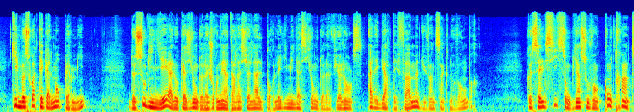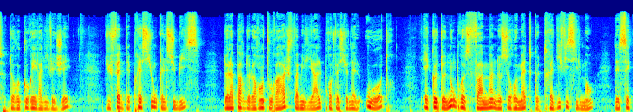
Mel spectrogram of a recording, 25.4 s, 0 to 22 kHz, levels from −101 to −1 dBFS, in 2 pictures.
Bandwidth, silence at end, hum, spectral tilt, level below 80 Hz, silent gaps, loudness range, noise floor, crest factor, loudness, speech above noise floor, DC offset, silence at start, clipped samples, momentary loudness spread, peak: 15.5 kHz; 0.05 s; none; -5 dB/octave; -40 dBFS; none; 6 LU; -55 dBFS; 18 dB; -19 LUFS; 37 dB; under 0.1%; 0.25 s; under 0.1%; 11 LU; 0 dBFS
